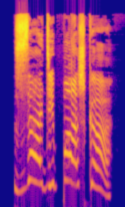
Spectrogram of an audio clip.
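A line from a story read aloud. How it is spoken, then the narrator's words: Woman's shout. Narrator (Russian): крикнула Алиса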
